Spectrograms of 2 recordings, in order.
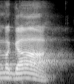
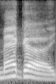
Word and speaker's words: MAGA: guys, like mega, because I said MAGA. It's the MAGA. Damn it! For those watching, I would say, what did I say? I don't even know what I said now. I said it. I said it wrong. Mega. You were calling them mega, like mega. Mega. It was like mega.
